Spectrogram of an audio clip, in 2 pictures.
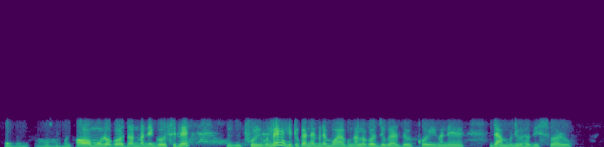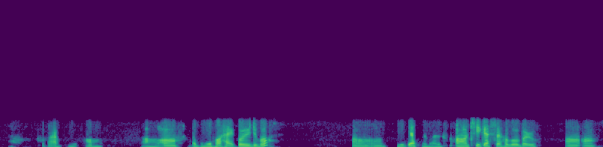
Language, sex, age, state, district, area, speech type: Assamese, female, 45-60, Assam, Dibrugarh, rural, conversation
